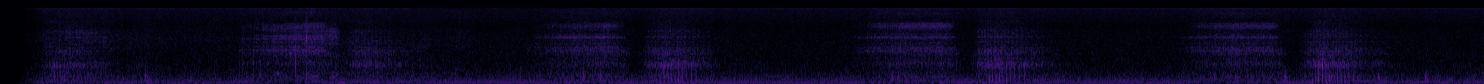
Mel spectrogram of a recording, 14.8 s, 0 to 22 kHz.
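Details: Snoring in a little boy asleep in his car seat: steady, rough snoring with a whistling nasal tone, about 18 breaths per minute, each breath in and out audible.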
